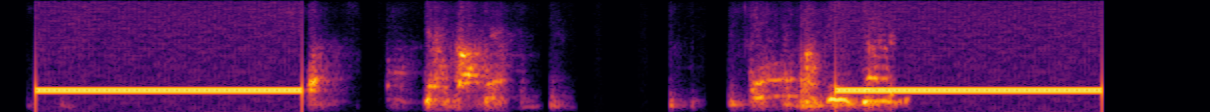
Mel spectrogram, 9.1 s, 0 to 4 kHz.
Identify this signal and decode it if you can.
Ringback tone (North America), 440 + 480 Hz, with speech.
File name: rg-1600-unknown- - - .14558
